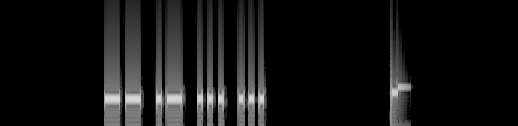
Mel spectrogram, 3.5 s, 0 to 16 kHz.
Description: Morse code, heard as a keyed tone, about 35 wpm, 700 Hz. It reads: MASS
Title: Sets of 5 Words Encore - New Word Drill - 35wpm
